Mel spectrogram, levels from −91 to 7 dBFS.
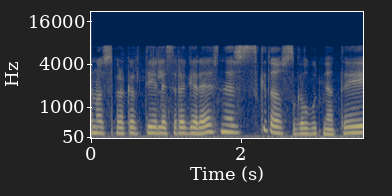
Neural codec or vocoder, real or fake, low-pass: none; real; 7.2 kHz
